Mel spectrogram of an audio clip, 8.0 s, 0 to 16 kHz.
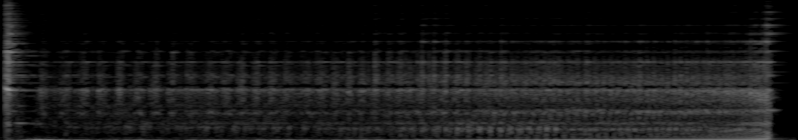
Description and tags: Recorded with H4n - Dropped a biscuit tin lid and recorded as it rotated to a stop. This version spun for the longest period.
